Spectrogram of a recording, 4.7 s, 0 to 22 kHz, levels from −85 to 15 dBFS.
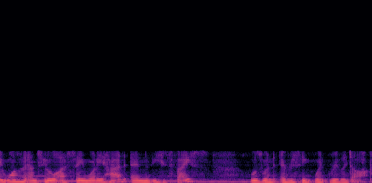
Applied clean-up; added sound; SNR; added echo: none; none; none; reverberation time 0.2 s.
